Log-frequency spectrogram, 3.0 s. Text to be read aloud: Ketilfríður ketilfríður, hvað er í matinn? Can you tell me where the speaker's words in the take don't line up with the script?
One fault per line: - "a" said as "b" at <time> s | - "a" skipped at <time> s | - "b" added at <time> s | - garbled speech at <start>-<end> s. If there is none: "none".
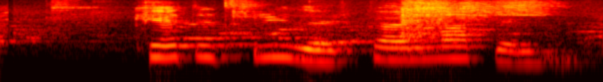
- "ketilfríður" skipped at 1.8 s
